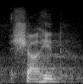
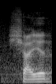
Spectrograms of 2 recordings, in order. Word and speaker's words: شاہد: ایک تلفظ درست کرایا، میں بات کروں گا شاہد، شاید نہیں ہے، ٹھیک ہے، کہ تاریخ شاہد ہے۔ اس طرح پرچار کرنا،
